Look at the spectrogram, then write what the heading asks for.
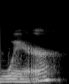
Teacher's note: So werewolf is actually like this kind of where, or this kind of where. So it has the air diphthong rather than the sound were.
